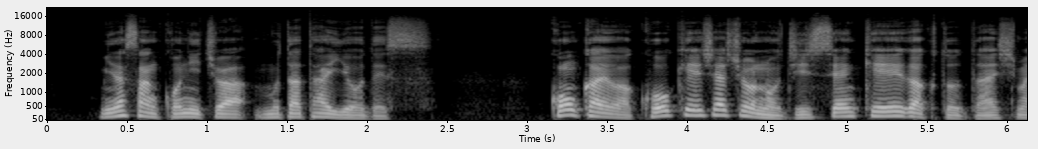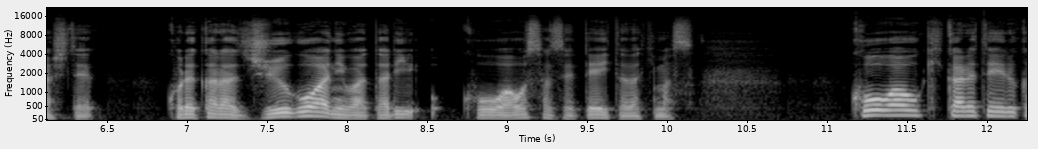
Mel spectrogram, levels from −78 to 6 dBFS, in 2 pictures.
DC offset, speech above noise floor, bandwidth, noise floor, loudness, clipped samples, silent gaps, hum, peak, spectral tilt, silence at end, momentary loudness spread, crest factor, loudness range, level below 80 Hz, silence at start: under 0.1%; 42 dB; 17 kHz; -63 dBFS; -21 LUFS; under 0.1%; none; none; -2 dBFS; -5 dB/octave; 0 s; 13 LU; 20 dB; 3 LU; -52 dBFS; 0.35 s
